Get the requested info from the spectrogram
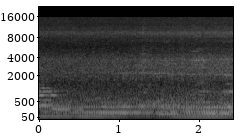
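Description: A woman's sung note trails off just after the start. Then a low motor hum, like a passing vehicle engine, grows steadily louder.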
